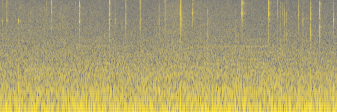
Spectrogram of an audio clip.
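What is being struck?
Small glass bottle with plastic cap.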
